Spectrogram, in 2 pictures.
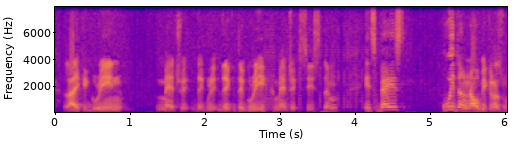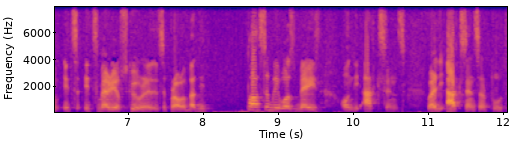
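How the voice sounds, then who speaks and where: A man's voice: medium pitch, rough recording. A man giving a university lecture, thinking aloud and correcting himself as he explains. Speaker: classics lecturer.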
